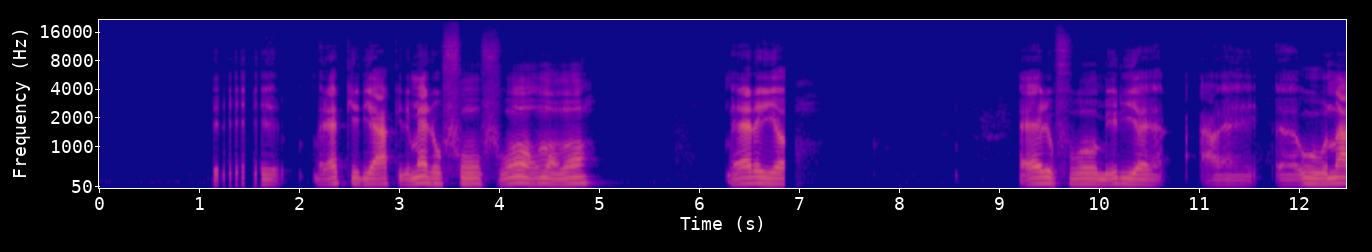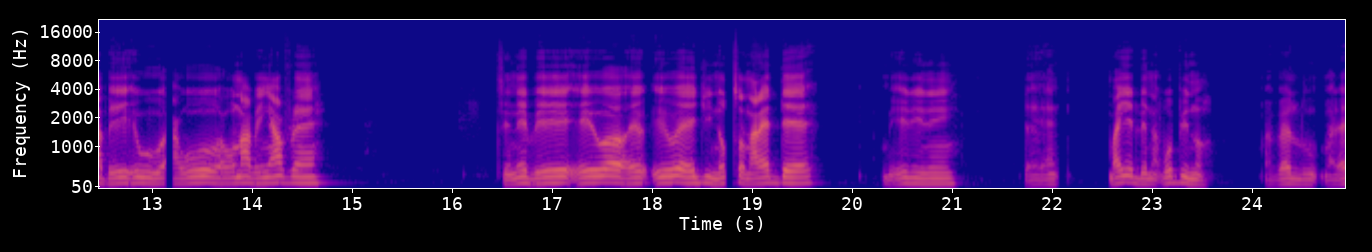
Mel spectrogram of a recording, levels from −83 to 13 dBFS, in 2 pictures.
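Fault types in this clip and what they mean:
Digital broadcast dropout: the receiver loses valid frames and mutes, with roughly 20 ms fades, until good data returns. Here five gaps occur: a scattered cluster near 1.1 to 1.6 s, then short holes around 6.8, 13.1, 18.7 (before "no are") and 22.0 s (before "ma je").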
